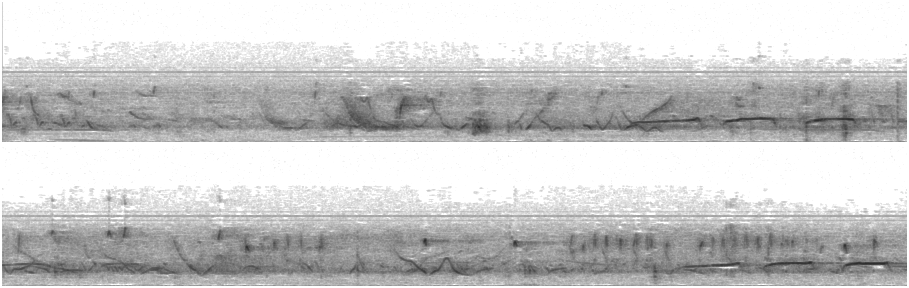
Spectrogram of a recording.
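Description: Small birds chirping, a dense run of short high calls overlapping, with a quick three-note phrase about three seconds in and again near the end.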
